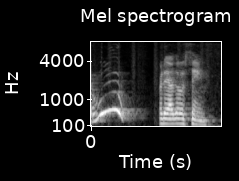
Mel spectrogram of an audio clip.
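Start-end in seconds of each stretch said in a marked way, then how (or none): 0.0-0.5 gamer's celebratory woo; excited whoop. Real, not acted. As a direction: cheer it out. Cheering after a chant.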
